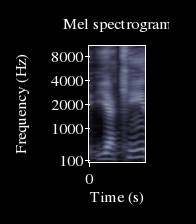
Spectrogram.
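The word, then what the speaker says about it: Jachin: He set up the pillar on the south and called its name Yaim. That's the Hebrew pronunciation.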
